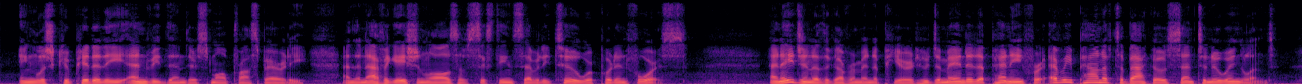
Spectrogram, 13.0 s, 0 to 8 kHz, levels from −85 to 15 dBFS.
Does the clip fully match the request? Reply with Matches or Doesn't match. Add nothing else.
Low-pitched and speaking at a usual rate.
Matches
